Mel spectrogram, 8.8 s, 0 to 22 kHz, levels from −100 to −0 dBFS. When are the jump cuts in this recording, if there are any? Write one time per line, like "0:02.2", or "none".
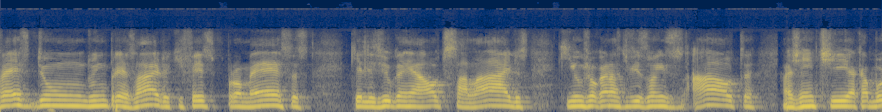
0:07.8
